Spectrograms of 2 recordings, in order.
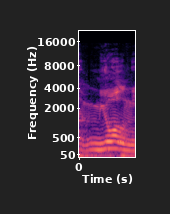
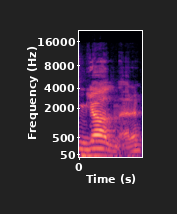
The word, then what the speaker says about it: Mjölnir: It's not Mjolnir. Torbjörn. It's Mjölnir. It's Mjolnir.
